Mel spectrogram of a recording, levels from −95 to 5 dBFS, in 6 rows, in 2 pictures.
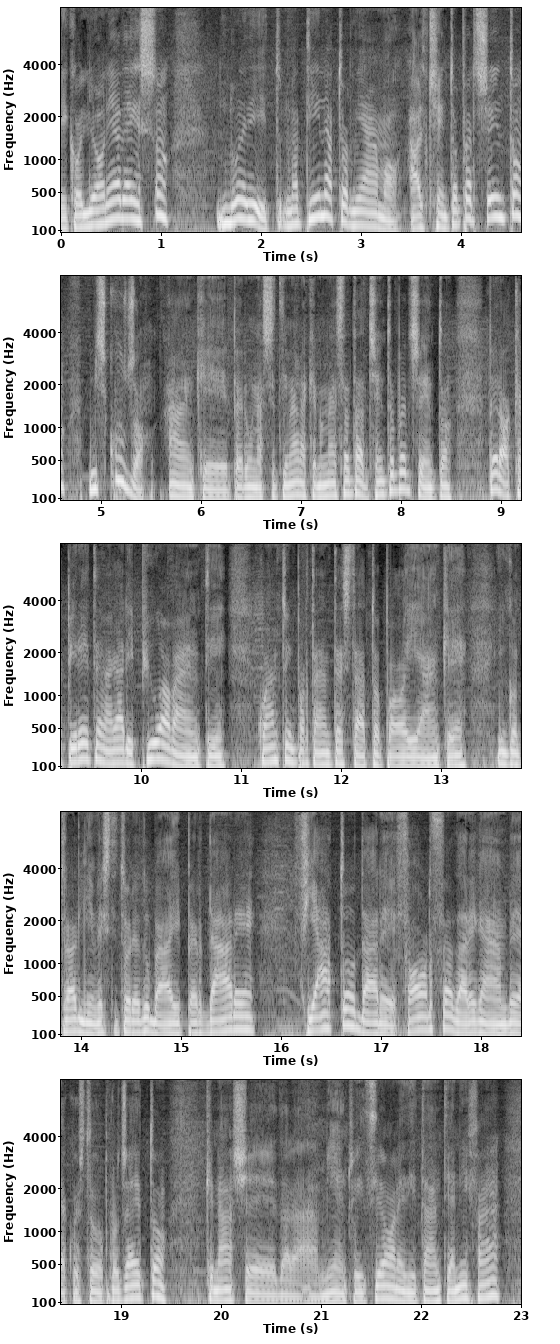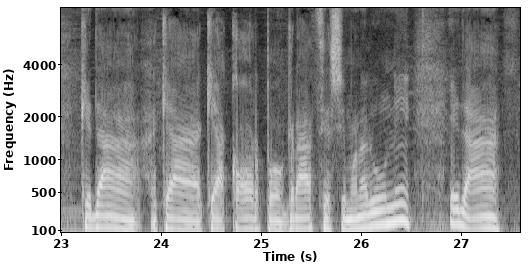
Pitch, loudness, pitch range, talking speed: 110 Hz, -10 LUFS, 95-135 Hz, 150 wpm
